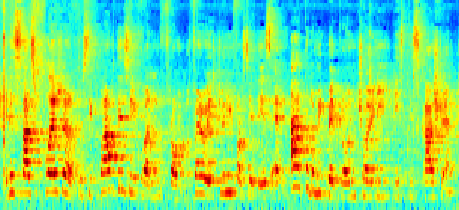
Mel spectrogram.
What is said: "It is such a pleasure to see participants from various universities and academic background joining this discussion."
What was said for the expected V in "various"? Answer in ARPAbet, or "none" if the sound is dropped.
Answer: F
